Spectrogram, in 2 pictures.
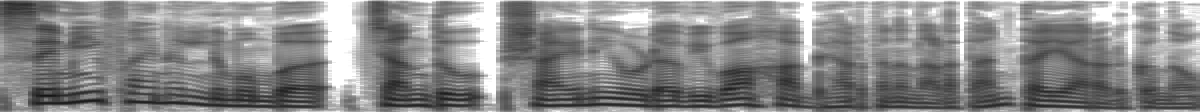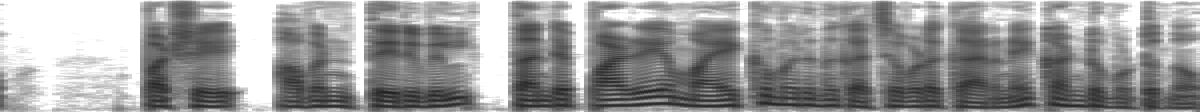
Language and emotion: Malayalam, neutral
